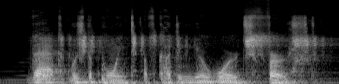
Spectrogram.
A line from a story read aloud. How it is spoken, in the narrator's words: Bishop yelled, his booming voice echoing in the room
